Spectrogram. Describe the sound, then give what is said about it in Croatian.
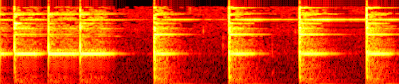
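A hammer strikes an anvil in a workshop: seven loud metallic blows, each ringing with a bright sustained tone. Three come in quick succession, then four more follow at slower, even intervals. “Ljudi svrate u radionicu da čuju zvuk čekića, a iz njegove radnje nema dana da se nakovanje ne čuje. Ovo je nakovanje čekić, evo gledam.”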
